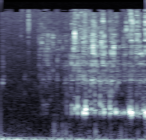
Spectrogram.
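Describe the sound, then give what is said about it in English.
A can of New Holland Brewing Company The Poet American Oatmeal Stout is poured into a glass, starting quietly and swelling into a steady stream of splashing and fizzing with small glugging bursts, no voices. “I'm going a little heavy on the pour.”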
